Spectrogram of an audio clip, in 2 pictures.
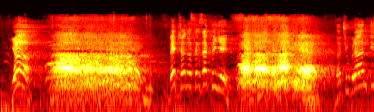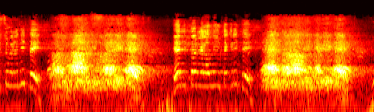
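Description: Many men chant loudly in unison outdoors, in short repeated bursts.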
